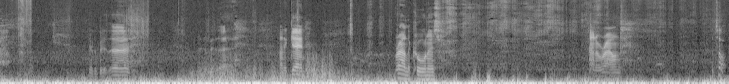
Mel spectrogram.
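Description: Steady low rumble of wind on the microphone, with short snatches of a person's voice about two, six, eight and twelve seconds in.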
